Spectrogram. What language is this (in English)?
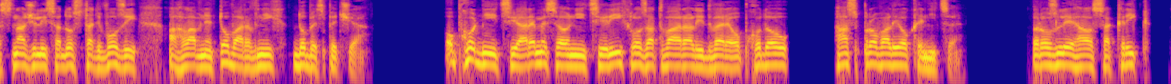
Slovak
